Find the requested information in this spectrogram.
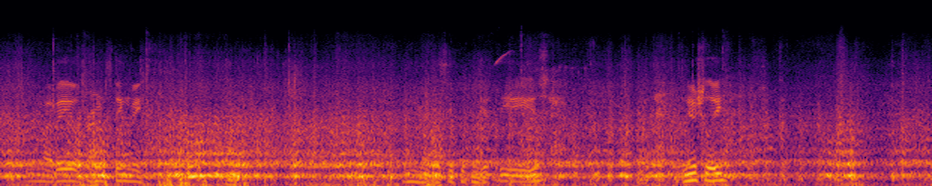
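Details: Michigan honey bee hives during splitting to prevent swarming: loud, continuous buzzing drone of many bees, with short snatches of human voice and occasional clicks over the hum.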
